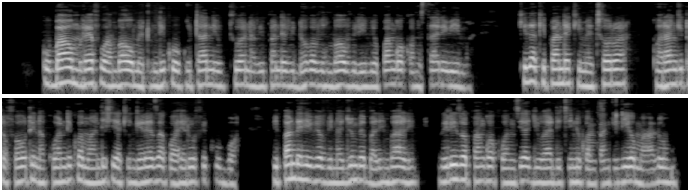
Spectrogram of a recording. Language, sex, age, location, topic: Swahili, male, 18-24, Kisii, education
